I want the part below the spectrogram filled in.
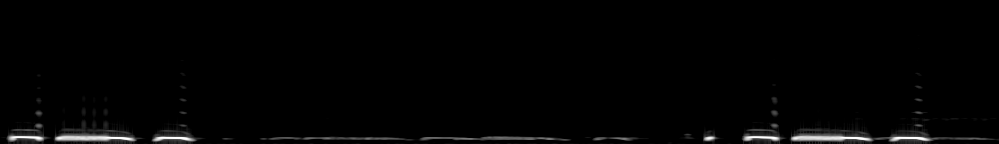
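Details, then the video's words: Spotted dove decoy calling wild doves at morning, repeating a deep, vibrating coo phrase with a downward final note, with quieter breathy coos and faint clicks during the gap between phrases. "Tiếng chim cu mồi gáy gọi bổi buổi sáng"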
